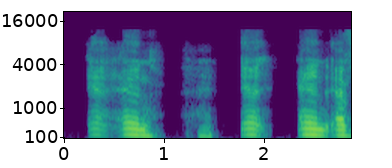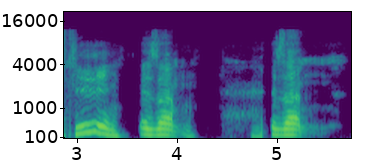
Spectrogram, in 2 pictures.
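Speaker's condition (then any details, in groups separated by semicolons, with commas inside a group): ALS; sporadic form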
